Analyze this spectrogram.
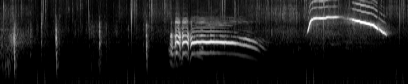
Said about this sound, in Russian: Один свисток. Внимание, приготовились. А второй уже? Два свистка сразу. Это чтобы близко вас около взрыва не было.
